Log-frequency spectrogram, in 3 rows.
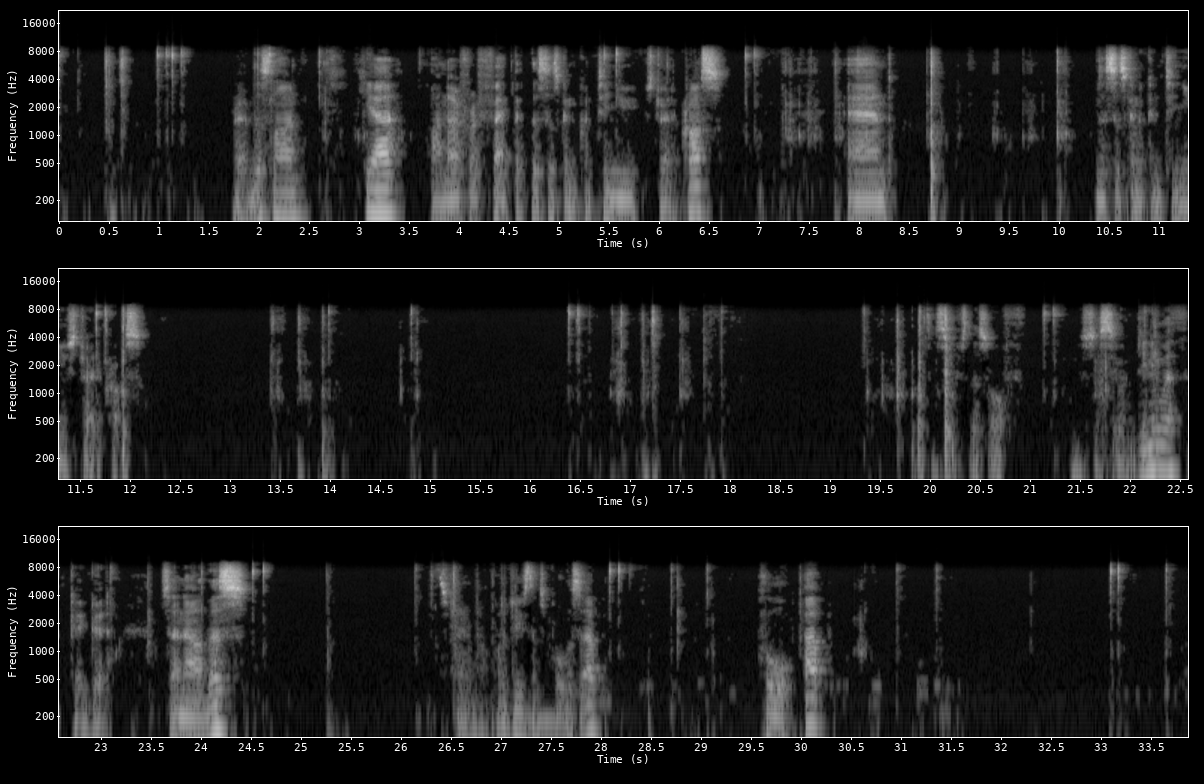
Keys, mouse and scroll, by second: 0.1 Escape, 1.0 click, 2.0 middle click, 2.9 scroll up 1, 4.5 scroll up 1, 5.5 click, 7.3-7.7 scroll down 2, 9.3 scroll up 1, 10.7-11.7 scroll down 1, 11.7 click, 11.9 scroll down 1, 14.0-15.3 middle drag, 16.4 click, 16.9 scroll down 1, 17.9-19.3 middle drag, 19.7 scroll down 1, 21.1 click, 21.6 scroll down 1, 22.1-23.3 middle drag, 24.5 click, 25.2 Delete, 26.3 middle click, 26.4 middle click, 27.1 ctrl+z, 27.5-28.1 scroll up 1, 28.1 click, 28.7 middle click, 30.0 p, 30.5 scroll down 1, 30.9 middle click, 31.7 scroll up 1, 33.1 click, 33.7 middle click.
